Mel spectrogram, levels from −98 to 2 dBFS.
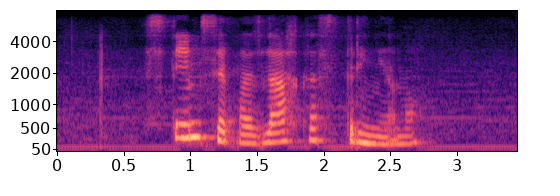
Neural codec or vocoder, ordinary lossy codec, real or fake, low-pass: codec, 44.1 kHz, 2.6 kbps, SNAC; none; fake; 7.2 kHz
